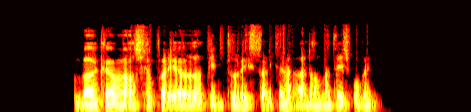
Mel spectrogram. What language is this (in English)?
Catalan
